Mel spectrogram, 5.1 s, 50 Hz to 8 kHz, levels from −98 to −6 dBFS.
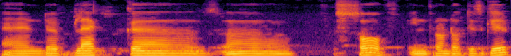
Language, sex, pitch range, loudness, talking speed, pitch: English, male, 105-115 Hz, -20 LUFS, 95 wpm, 110 Hz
